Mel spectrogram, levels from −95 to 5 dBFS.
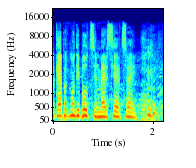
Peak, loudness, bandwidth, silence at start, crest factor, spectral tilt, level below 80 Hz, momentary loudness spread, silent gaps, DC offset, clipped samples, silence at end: -2 dBFS; -19 LUFS; 13.5 kHz; 0 s; 16 dB; -6.5 dB/octave; -40 dBFS; 7 LU; none; under 0.1%; under 0.1%; 0 s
